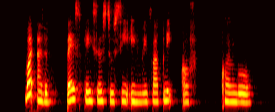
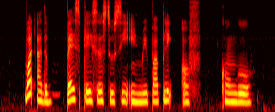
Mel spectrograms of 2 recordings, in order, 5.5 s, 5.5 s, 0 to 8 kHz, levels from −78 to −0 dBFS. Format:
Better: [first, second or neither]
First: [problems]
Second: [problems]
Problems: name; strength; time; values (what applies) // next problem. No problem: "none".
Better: second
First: noise reduction (neural mask model DeepFilterNet 3)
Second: none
